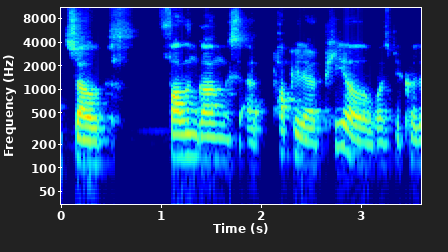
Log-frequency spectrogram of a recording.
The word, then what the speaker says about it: Falun Gong: chinese spiritual discipline in the buddhist tradition it's pronounced falun gong and it consists of moral teachings a meditation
